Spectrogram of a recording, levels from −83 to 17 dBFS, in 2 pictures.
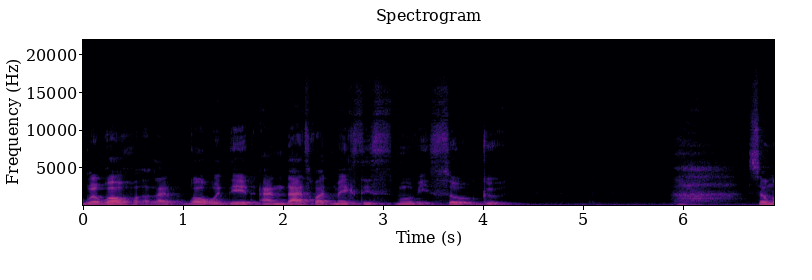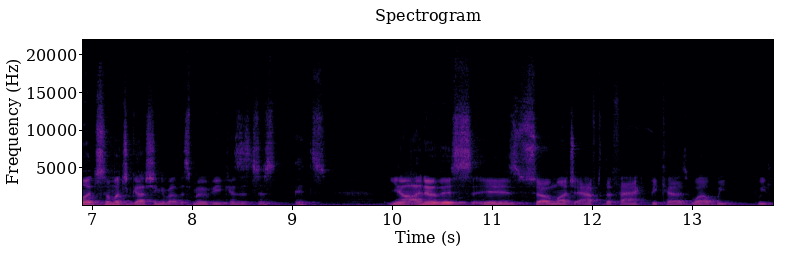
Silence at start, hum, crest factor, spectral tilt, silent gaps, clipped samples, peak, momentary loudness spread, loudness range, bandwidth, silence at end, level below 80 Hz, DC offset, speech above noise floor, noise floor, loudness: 0 s; none; 22 dB; -5 dB/octave; none; under 0.1%; -20 dBFS; 17 LU; 7 LU; over 20 kHz; 0 s; -62 dBFS; under 0.1%; 22 dB; -62 dBFS; -41 LUFS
